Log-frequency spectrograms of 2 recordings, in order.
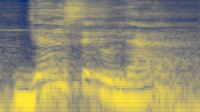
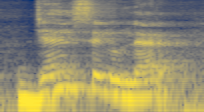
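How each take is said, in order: Both takes have the same delivery.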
